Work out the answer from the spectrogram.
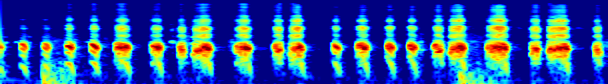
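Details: Male chukar partridge giving a rapid, steady series of clipped, mid-pitched chuck notes, about six per second, each note clean and evenly spaced, continuing without pause for nearly four seconds.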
